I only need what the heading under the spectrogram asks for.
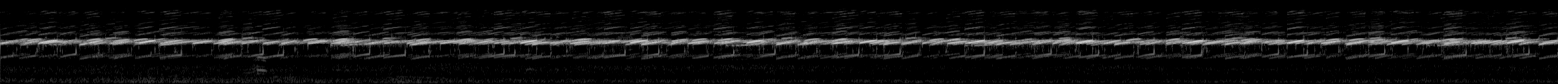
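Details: Dusk chorus of northern spring peepers at Chezzetcook salt marsh, Nova Scotia, Canada, 18 May 2020: a continuous shrill jingle of high rising peeps from many frogs, loudest calls standing out roughly once a second.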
